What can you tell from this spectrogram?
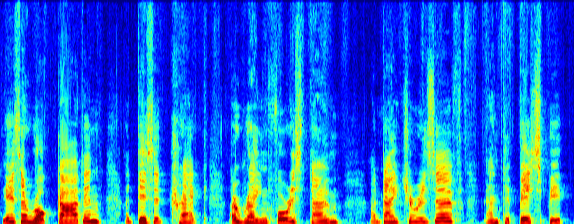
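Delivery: put-on high child voice listing treats; Kylie's chirpy high little-girl voice; eager young kangaroo. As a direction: list them eagerly, pitched well up.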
